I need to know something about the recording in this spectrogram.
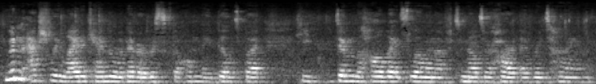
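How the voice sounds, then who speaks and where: A woman performing spoken word poetry in a dramatic, deliberate manner, drawing out words for emphasis. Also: mid-range voice, flat delivery, a little mellow. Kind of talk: slam poetry recitation. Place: echoey room, recorded at a distance. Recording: echoey room from far off, faint noise.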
